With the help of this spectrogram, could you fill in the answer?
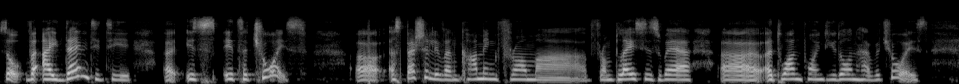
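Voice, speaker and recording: In a Romanian accent, the speaker talks at a fairly slow pace with ordinary pitch variation, the sound dry and close with no echo against a quiet background. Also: woman, fairly high pitch for a woman. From Moldova, Chisinau. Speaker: novelist. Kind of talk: panel discussion. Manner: hesitant, many fillers.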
